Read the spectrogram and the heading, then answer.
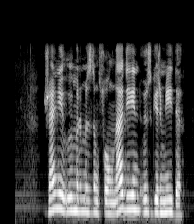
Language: Kazakh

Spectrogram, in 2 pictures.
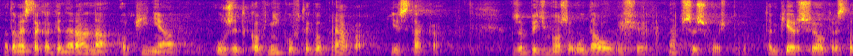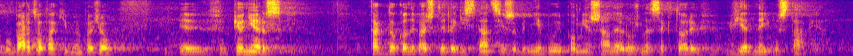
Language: Polish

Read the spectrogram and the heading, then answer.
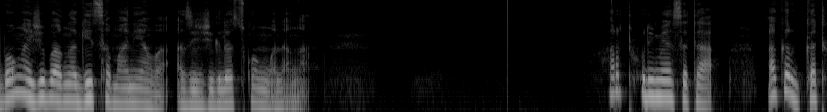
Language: Mafa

